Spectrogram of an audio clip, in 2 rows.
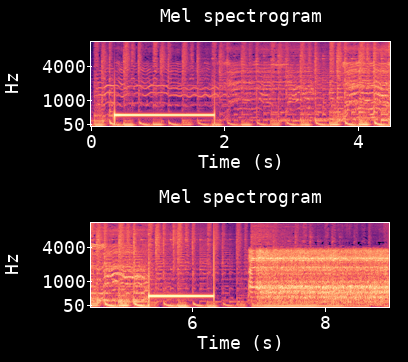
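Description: A phone line rings out twice as the radio station RCI places a live on-air birthday call to a listener 8,000 km away, two long steady ringback tones with a gap between them, over a rhythmic thumping beat, then a burst of crackly line hiss.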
